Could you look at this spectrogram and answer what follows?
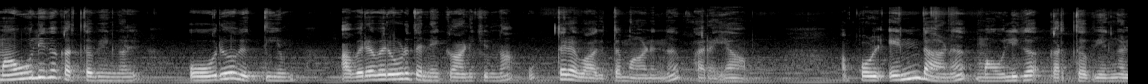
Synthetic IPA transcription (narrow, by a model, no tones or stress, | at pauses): mɐwliɣɐkɐrt̪ɐʋjɐŋːɐɭ | oːɾo̞ːʋjɐk̚t̪ijum | ɐʋɐɾɐʋɐɾo̞ːɽɨt̪ɐnːe̞kaːɳikʲːunːɐut̪ːɐɾɐʋaːd̪it̪ːɐmaːɳe̞nːɨpɐrɐ̰jaːm | ɐ̰pːo̞ːɭe̞nd̪aːɳɨmɐwliɣɐkɐrt̪ɐʋjɐŋːɐɭ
